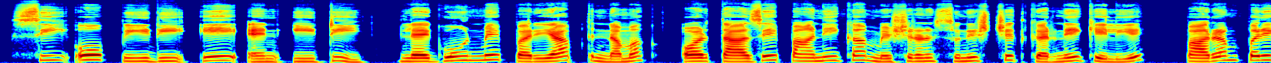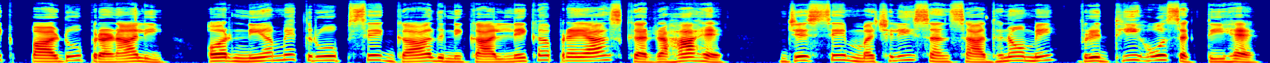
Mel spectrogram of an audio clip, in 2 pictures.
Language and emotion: Hindi, neutral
